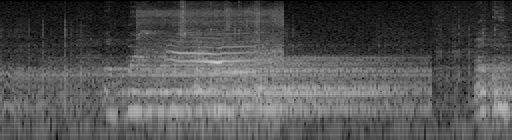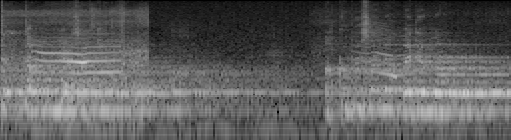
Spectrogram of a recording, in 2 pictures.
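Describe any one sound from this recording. A domestic cat meows.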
